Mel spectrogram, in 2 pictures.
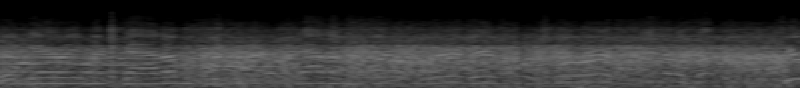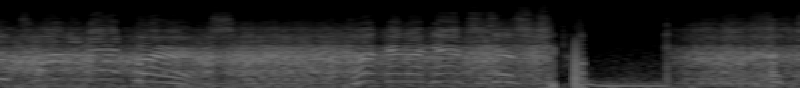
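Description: Arena crowd noise with a commentator's voice in an off-air TV broadcast recording. A little before the end there is a click, and the sound drops out for about half a second, leaving only a low hum.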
